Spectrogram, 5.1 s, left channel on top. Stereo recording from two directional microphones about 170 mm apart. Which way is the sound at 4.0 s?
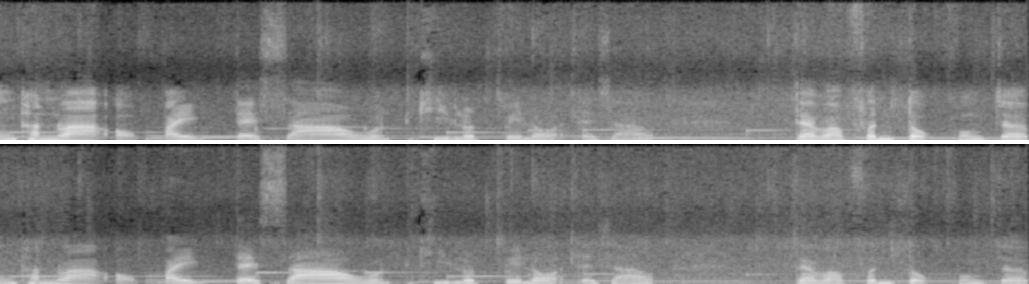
5° left (ahead or behind).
